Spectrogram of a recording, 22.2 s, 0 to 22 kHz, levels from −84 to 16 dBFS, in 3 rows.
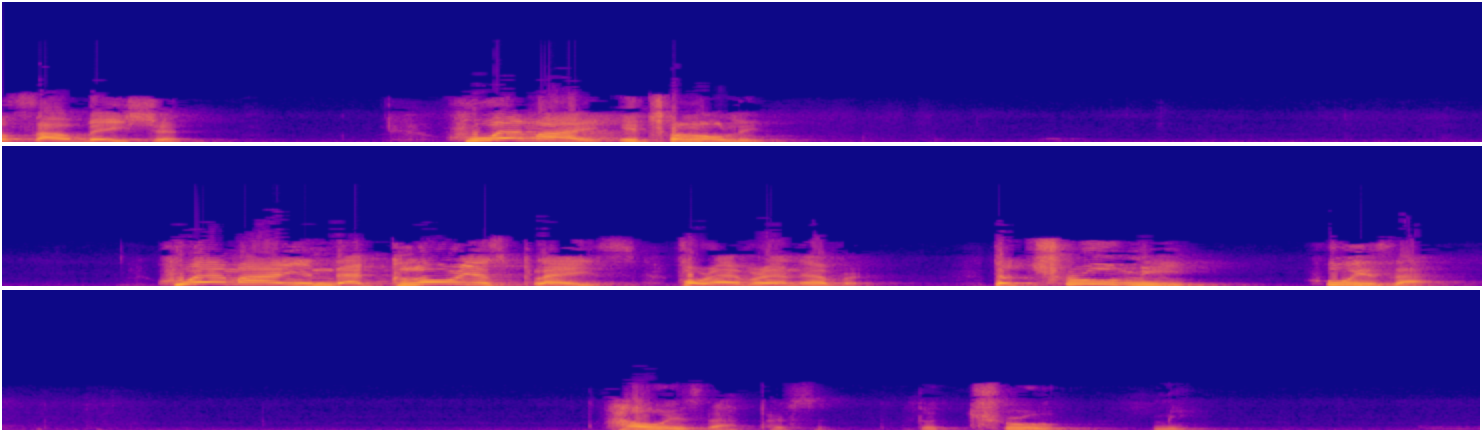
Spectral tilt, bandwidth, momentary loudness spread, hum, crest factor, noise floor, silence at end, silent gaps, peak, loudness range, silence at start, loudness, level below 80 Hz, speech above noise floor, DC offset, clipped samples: -4 dB/octave; 8.6 kHz; 20 LU; none; 16 dB; -60 dBFS; 1.45 s; none; 0 dBFS; 12 LU; 0 s; -12 LUFS; -54 dBFS; 48 dB; under 0.1%; under 0.1%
